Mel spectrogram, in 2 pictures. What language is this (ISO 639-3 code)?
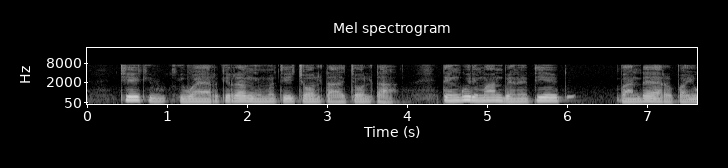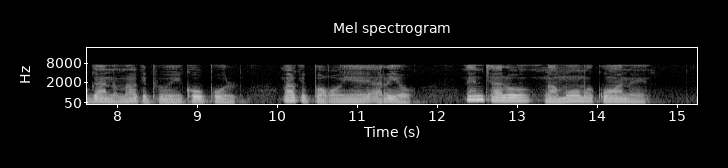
ach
